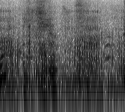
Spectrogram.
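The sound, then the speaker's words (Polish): A cat purrs, a low, rough, pulsing rumble that runs steadily for about two seconds at moderate loudness. “A tak mruczy”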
